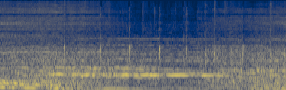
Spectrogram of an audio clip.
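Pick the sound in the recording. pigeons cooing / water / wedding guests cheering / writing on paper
wedding guests cheering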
